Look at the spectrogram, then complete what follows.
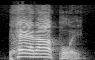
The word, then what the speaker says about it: panoply: We're correcting the emphasis on the syllable on the pronunciation of the word panoply.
